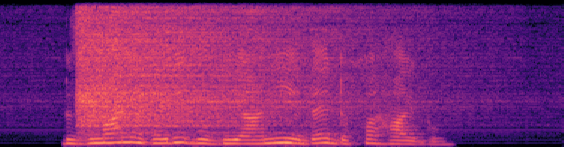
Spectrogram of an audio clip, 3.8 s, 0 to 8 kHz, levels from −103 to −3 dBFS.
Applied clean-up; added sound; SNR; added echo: none; Hi-hat; 2 dB; none.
